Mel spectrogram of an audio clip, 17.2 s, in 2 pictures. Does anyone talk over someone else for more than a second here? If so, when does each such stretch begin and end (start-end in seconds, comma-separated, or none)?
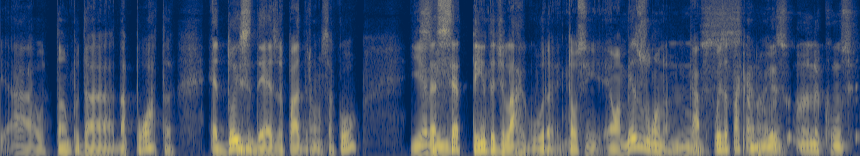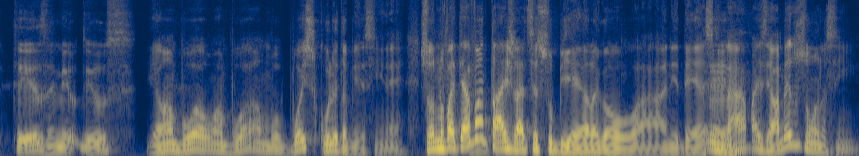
6.6-7.9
